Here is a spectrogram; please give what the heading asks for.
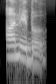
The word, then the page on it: unable: Indian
